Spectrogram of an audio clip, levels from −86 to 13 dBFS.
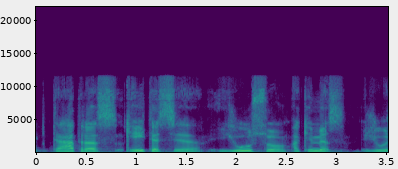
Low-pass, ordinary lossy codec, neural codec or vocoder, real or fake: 10.8 kHz; Opus, 16 kbps; none; real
